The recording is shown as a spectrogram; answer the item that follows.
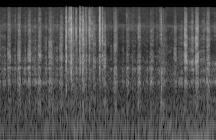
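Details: Furry poodle panting hard and fast, rapid breathy bursts in an uneven rhythm, louder toward the end, with a person calling it over just afterward.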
